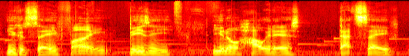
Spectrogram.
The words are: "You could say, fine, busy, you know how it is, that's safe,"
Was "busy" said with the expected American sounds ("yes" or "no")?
yes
